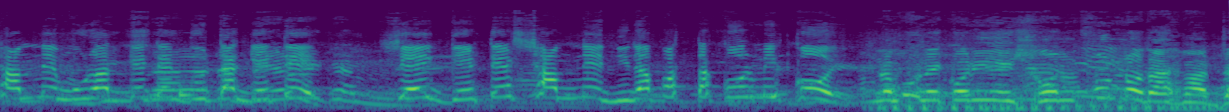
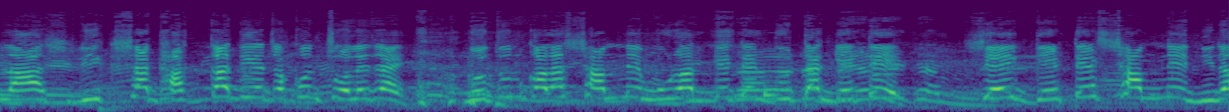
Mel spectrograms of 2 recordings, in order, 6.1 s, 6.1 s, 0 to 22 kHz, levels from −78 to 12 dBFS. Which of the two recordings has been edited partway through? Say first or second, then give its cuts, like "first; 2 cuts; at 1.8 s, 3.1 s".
first; 1 cut; at 4.4 s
